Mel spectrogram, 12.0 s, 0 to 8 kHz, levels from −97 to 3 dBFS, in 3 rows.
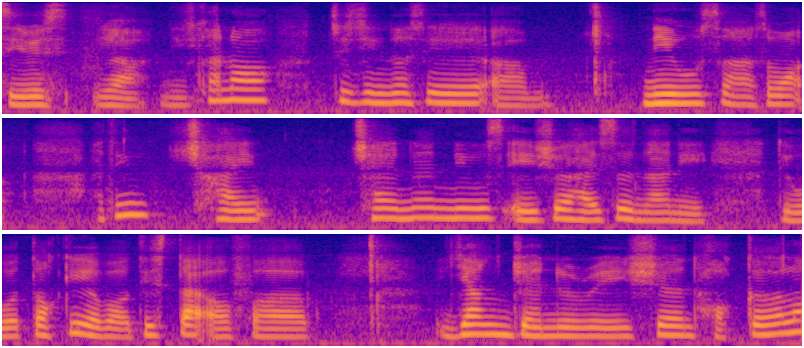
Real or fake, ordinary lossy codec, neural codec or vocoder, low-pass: real; none; none; none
